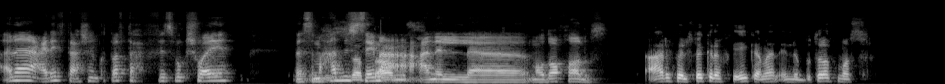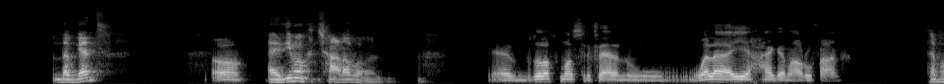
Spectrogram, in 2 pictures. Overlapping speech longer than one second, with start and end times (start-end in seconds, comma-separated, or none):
2.9-4.3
